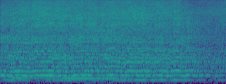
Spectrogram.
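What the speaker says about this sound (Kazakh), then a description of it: "Бишара аралар." Bees buzzing around beehives in an animated cartoon, a steady close, droning hum of many insects that holds evenly throughout the short moment with no voices.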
